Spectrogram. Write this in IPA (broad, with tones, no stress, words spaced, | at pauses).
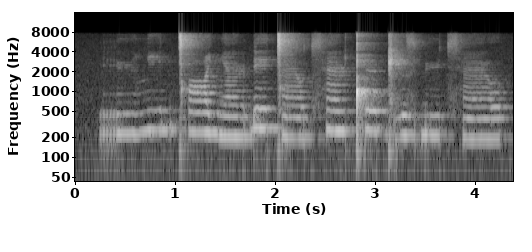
ry˩ ʎi˧nǀʰɑ˧ʎæ̃˩ɭ ɗe˥ǀæ̃˩o̯t͡sʰæ̃˥ɭǃʰø˥ ɡ͡ǁɯ˧zɓy˧t͡sʰæ̃˧o̯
